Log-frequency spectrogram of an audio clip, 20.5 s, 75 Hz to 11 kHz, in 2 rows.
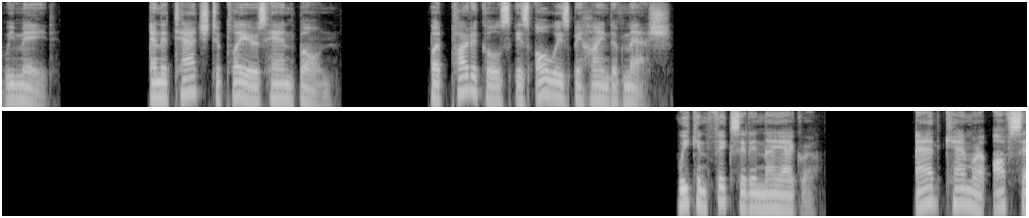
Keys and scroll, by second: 9.3-10.3 typing, 16.1-17.0 typing, 20.1-20.4 typing.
